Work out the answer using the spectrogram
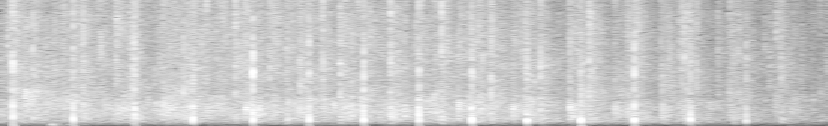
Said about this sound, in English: I think before we get started this morning, we ought to just give the Lord a hand clap of praise this morning.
